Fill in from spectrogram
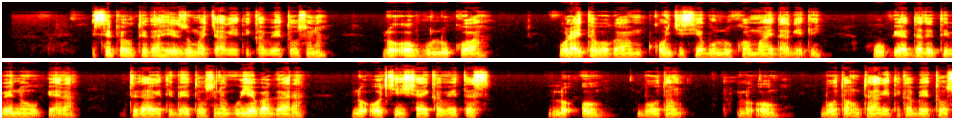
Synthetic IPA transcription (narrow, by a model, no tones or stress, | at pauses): ʔɪsːɪpːɛʊt̪ːɪd̪ɐheːzʊmɐt͡ʃʼːaːɡe̞ːt̪ɪkːɐbe̞ːt̪ːo̞ːsɔnɐ | lɔ̰ʔːɔbʊlːʊkːʊwaː | wɔ̰lɐjt̪ːɐwɔɡaːkʼɔnt͡ʃʼːɪsɪjɐbʊlːʊkːʊwaːmaːjɪd̪a̰ːɡe̞̰ːt̪ɪ | huːpʼːɪjad̪ɐd̪ɛt̪ːɪbe̞ːnːɔhṵːpʼːɪja̰ːɾɐ̰ | ʊt̪ːɪd̪aːɡe̞ːt̪ɪbe̞ːt̪ːo̞ːsɔnɐɡʊjːɛbɐɡːaːɾɐ | lɔ̰ʔːɔt͡ʃʼiːʃːɐjkːɐbe̞ːt̪ːes | lɔʔɔ | bo̰ːt̪ɐn | lɔ̰ʔɔ | bo̞ːt̪ɐnʊ̰t̪ːɪd̪aːɡe̞ːt̪ɪkːɐbḛːt̪ːo̞ː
